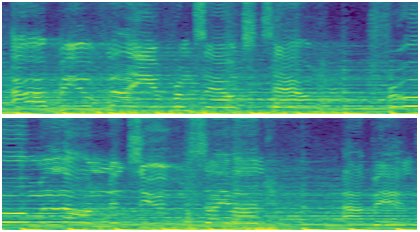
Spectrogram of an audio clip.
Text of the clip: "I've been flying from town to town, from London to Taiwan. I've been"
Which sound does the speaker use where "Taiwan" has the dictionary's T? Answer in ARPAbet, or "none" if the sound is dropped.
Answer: S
